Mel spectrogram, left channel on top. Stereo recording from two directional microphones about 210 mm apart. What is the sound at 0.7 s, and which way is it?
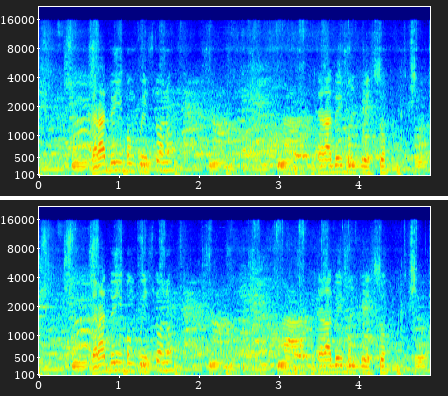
Speech, 5° left (ahead or behind).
